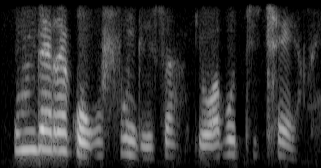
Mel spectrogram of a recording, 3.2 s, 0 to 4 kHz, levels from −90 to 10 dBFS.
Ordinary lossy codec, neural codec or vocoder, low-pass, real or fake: none; vocoder, 44.1 kHz, 128 mel bands every 512 samples, BigVGAN v2; 3.6 kHz; fake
